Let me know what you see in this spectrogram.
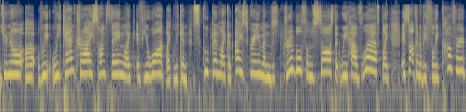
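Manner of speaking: plain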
